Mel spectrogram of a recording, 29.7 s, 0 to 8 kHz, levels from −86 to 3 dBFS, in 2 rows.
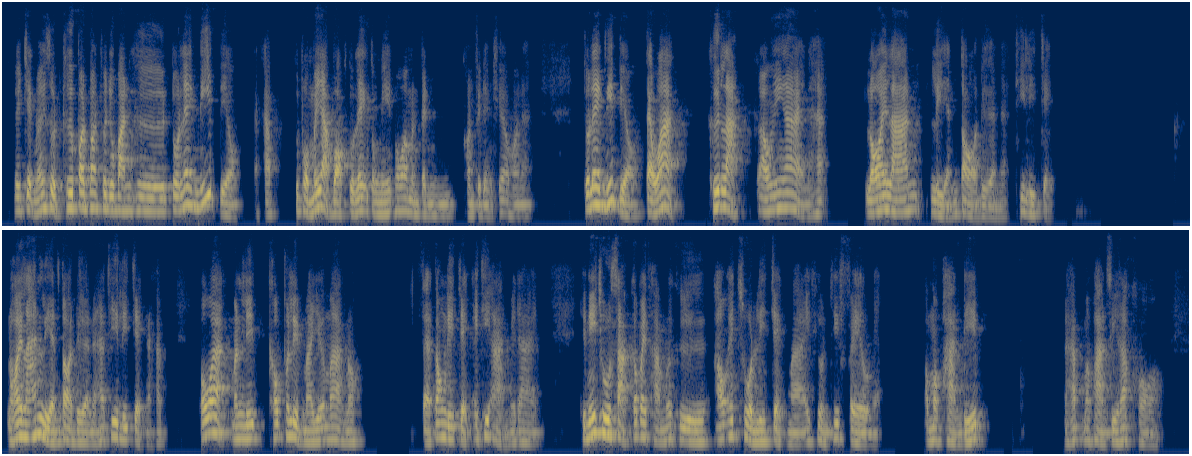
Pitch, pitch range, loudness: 125 Hz, 105-145 Hz, -25 LUFS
